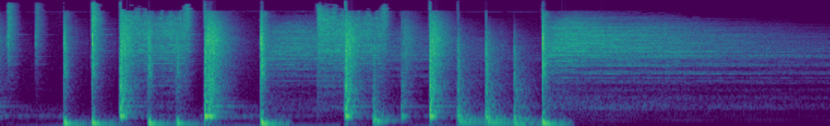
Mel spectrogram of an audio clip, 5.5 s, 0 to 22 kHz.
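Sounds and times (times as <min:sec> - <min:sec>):
acoustic music on vinyl: 0:00.5 - 0:03.8.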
